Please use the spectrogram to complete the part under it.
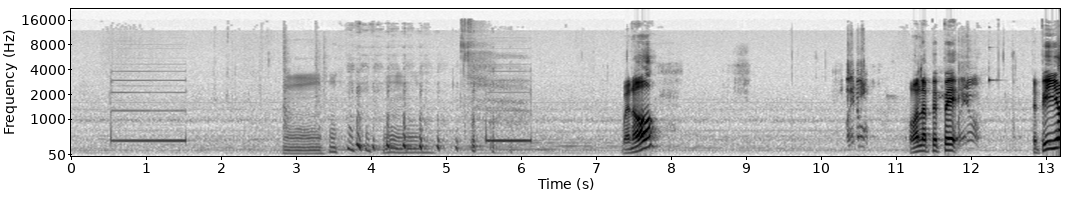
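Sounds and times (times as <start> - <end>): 
WhatsApp outgoing call ringing tone: 0.5 - 1.6, 5.5 - 6.2
laughter: 3.2 - 5.9
speech: 3.4 - 5.8, 7.4 - 7.9, 11.2 - 12.1, 12.8 - 13.1.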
